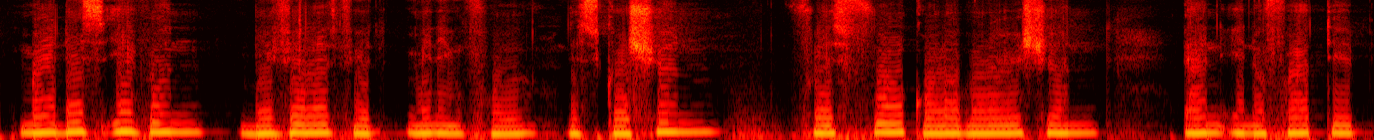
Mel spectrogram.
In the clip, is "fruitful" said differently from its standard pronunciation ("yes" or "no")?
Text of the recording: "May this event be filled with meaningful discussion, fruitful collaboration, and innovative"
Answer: yes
